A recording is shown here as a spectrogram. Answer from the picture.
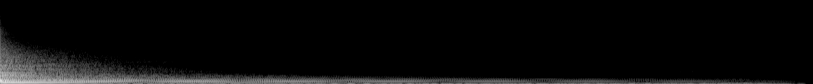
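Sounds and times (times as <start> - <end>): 
orchestral percussion drums: 0.0 - 1.7.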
